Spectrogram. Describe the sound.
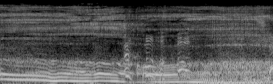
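A voice imitates a long, wavering moan, low and sustained with a slight dip in pitch partway through, then dropping lower and fading into a breathy groan, with no words spoken.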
